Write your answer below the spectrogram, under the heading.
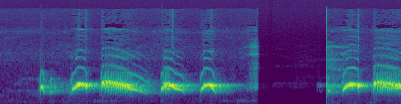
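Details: Spotted dove vocalising to prompt answers from other doves: a string of soft, throaty cooing phrases, each a short upswept note followed by a longer level coo, repeated with brief pauses and a restart after a one-second gap.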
